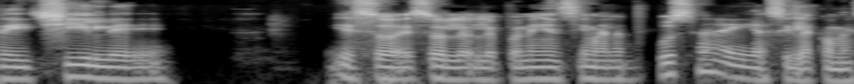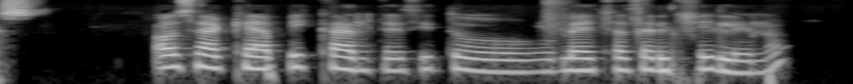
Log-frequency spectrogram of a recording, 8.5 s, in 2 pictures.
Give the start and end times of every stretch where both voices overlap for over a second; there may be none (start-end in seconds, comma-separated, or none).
none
